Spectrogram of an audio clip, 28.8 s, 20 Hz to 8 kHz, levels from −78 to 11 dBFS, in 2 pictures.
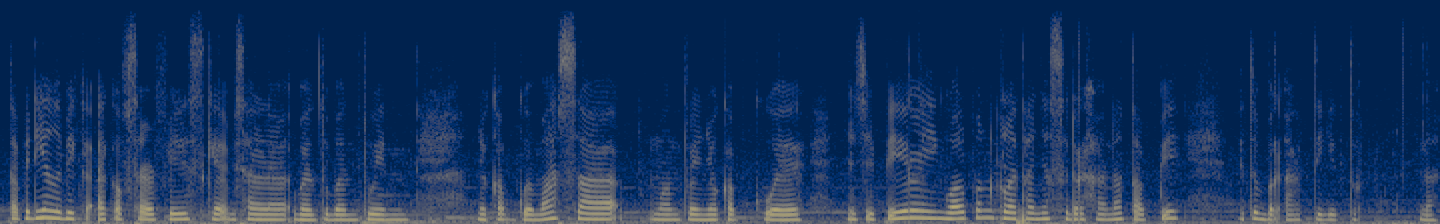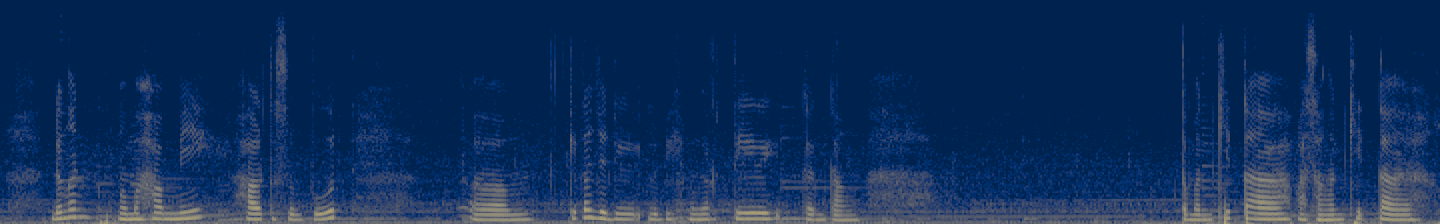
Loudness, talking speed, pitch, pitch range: -23 LUFS, 85 wpm, 190 Hz, 170-210 Hz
